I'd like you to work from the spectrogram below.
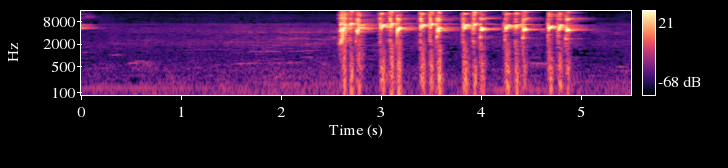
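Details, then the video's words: Lutino opaline lovebirds in a cage: after quiet, a run of seven loud, harsh, high-pitched screeches in quick, even succession, about two per second. "Love birds sounds"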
